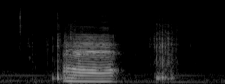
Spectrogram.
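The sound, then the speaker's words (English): Crunchy chewing on ice cubes, a few short gritty bites spread over two seconds, with a sustained voiced sound from a person in the middle. “If you could chew on the ice a little louder for that.”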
